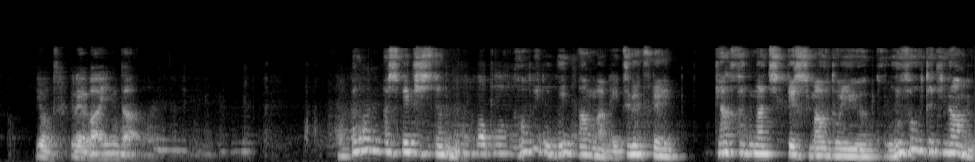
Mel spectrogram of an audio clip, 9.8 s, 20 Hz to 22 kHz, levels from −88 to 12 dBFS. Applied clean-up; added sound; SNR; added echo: neural mask model DeepFilterNet 3.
